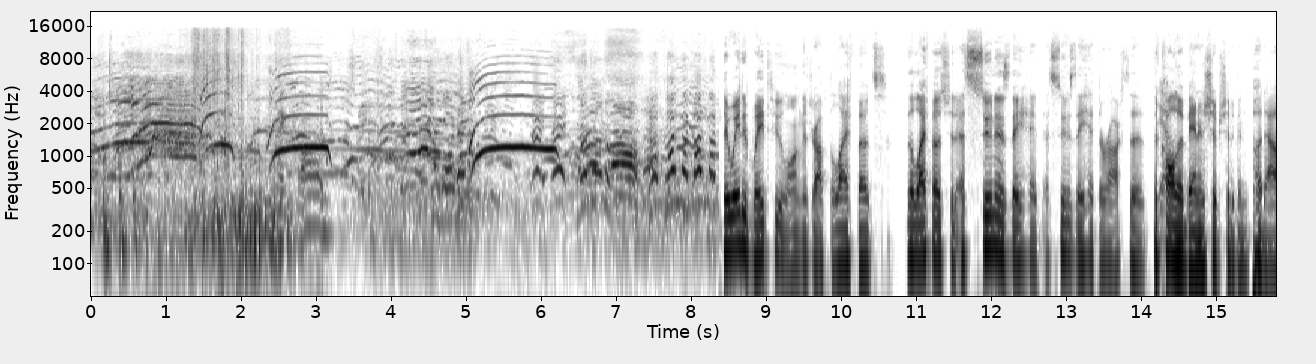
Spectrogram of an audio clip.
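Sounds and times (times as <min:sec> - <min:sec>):
passengers screaming in terror as lifeboats are lowered: 0:00.0 - 0:08.4
speech: 0:07.8 - 0:15.8.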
